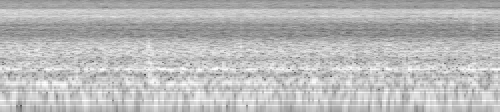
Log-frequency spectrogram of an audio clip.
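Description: Honey bees buzzing around hive frames with fresh comb, a steady, dense drone that stays close and constant throughout with no voices.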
